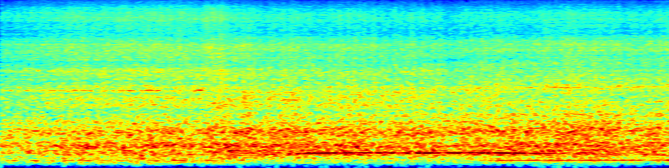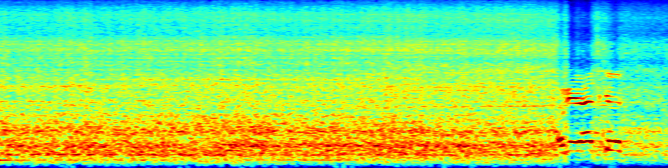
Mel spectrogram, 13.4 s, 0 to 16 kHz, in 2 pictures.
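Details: Mazda B3000 / Ford Ranger 3.0 V6, after fixing a lean code (P0171) and misfire; held at raised rpm it gives a smooth, constant hum with no stumbles or popping, total fuel trim near zero, running clean.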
